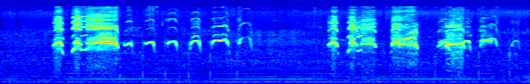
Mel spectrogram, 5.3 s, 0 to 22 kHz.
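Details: Osprey calling at its Charlo nest while eating dinner, July 15, 2019, 4:30 pm MDT: a few short whistled chirps and one longer ringing note, then quiet, more calls near the end; faint hum throughout.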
